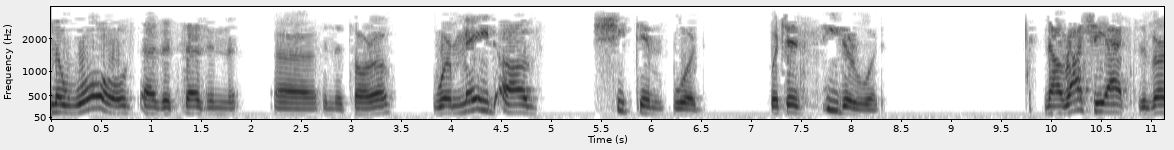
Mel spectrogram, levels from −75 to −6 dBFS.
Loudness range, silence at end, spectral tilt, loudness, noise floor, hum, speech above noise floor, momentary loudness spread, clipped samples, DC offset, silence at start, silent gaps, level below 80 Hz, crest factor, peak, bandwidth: 3 LU; 0 s; -9.5 dB/octave; -23 LUFS; -62 dBFS; none; 40 dB; 12 LU; under 0.1%; under 0.1%; 0 s; none; -64 dBFS; 14 dB; -8 dBFS; 3.7 kHz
